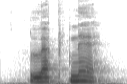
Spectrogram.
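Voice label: "lephni", Koasati word for "winter"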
